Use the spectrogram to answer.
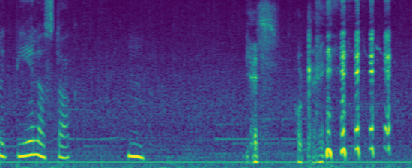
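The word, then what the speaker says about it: Białystok: new uh you mean bialy stock yep yup that's easy just pronounce it as it is written i call it pielo stock yes okay it's still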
